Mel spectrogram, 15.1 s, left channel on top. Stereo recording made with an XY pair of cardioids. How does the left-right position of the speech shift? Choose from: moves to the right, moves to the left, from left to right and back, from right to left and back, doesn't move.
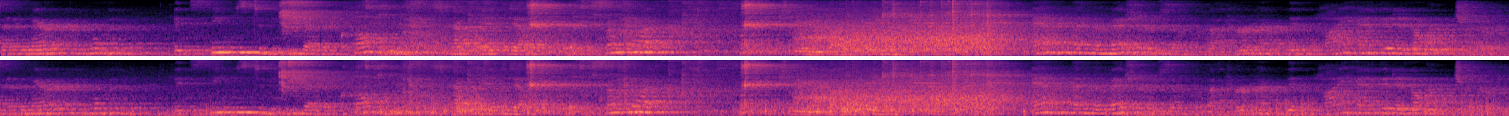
moves to the right.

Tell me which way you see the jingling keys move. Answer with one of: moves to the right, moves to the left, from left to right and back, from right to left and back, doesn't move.
moves to the left.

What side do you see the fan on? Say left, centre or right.
right.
